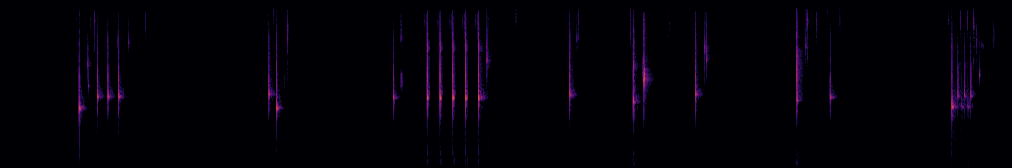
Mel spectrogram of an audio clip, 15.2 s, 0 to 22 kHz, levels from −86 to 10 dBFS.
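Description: Repeated frames stutter through three spots. At 1.62 s a 160 ms block plays two extra times, at 6.45 s a 192 ms block four extra times, and at 14.42 s a 96 ms block two extra times. Chunks of encoded sound were duplicated, adding 1.28 s overall.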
